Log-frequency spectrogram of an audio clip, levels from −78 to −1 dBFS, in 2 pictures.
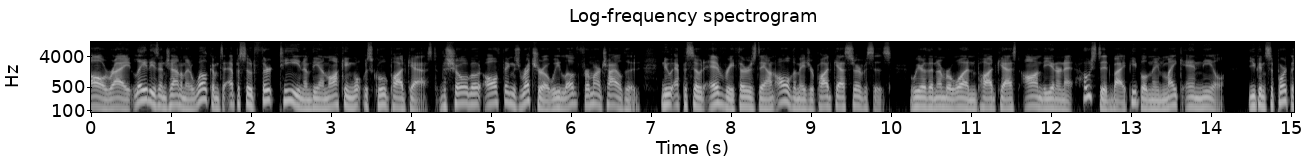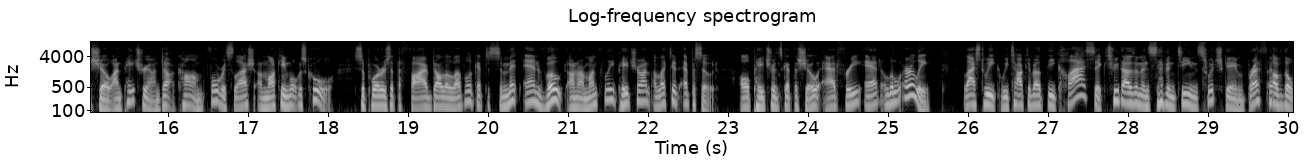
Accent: American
